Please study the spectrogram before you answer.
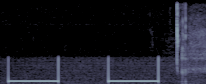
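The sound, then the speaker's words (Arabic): Telephone busy tone after a dropped call: two steady mid-pitched beeps of about half a second each, separated by a short silence, followed by a brief noisy click. “انقطعت المكالمة الهاتفية، نحاول نعاود نتصل”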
